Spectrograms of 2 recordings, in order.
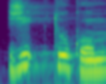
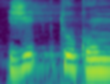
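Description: The two takes are said the same way.

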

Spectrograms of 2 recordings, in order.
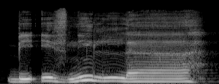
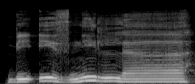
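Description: The two takes are said the same way.

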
